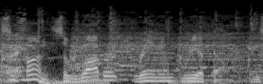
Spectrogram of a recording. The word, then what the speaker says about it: Riopel: So Robert Raymond Riopel.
